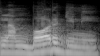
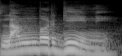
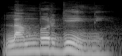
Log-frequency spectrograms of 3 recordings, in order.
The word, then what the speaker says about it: Lamborghini: it being pronounced as Lamborghini but it's Lamborghini it's an Italian brand and that's how Italians say it Lamborghini it's named after its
